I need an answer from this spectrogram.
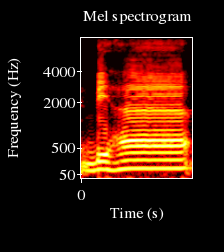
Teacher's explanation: مد منفصل ہے، تین الف کے برابر کھینچ کر پڑھیں گے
